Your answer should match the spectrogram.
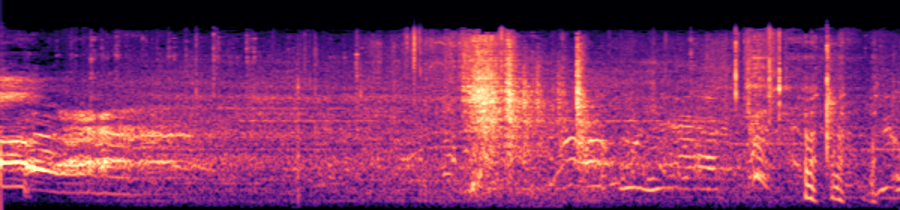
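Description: A man's long yell as he leaps off a rope-jump platform, falling in pitch and fading over about a second and a half as he drops away. Scattered voices of people on the platform follow.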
